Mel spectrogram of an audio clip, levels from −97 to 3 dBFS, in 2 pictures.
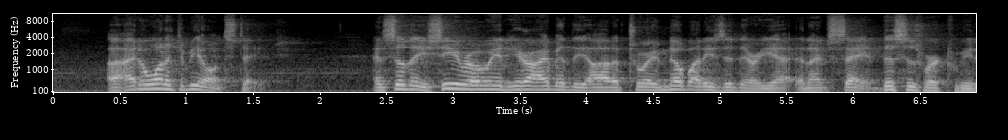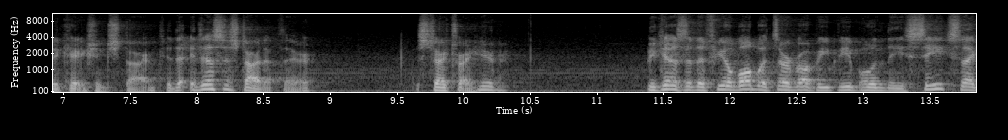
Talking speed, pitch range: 235 wpm, 120-170 Hz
